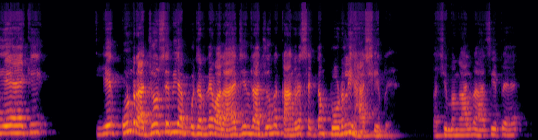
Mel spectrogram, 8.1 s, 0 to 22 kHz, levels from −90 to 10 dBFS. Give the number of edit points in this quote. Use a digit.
0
